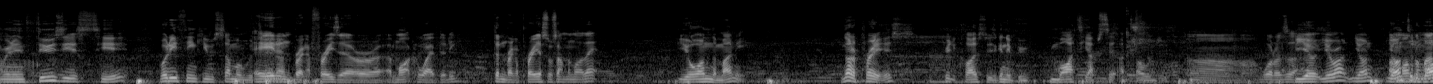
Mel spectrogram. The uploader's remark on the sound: Coming to you LIVE from YTG Cars and Coffee! A new location filming live at our YTG Cars and Coffee event we held just a week ago, here at the showroom.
